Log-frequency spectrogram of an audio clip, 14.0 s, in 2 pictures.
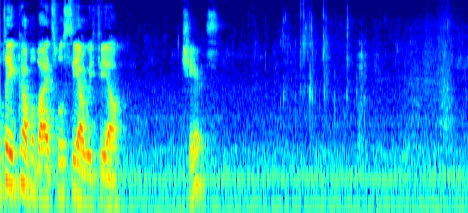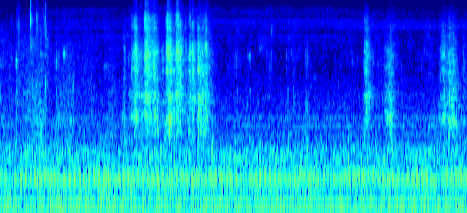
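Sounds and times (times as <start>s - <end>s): steady low hum: 0.0s - 14.0s
person chewing crunchy food: 3.7s - 13.1s.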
